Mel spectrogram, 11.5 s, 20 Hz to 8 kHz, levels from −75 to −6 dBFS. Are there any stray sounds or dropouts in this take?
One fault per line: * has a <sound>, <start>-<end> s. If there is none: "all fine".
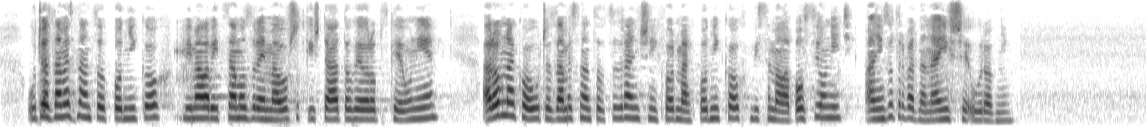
all fine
